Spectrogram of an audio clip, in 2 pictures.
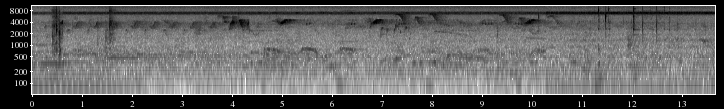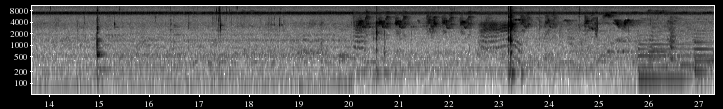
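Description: Birds chirping in quick runs of short notes, busiest in the first seconds and again over the last few, above a steady high-pitched whine. A few sharp taps stand out, the loudest near the end.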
